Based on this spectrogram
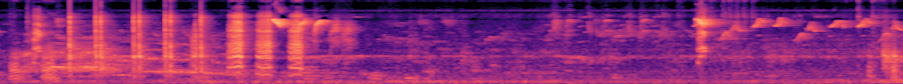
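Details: A jalak kebo (Javan myna) gives a quick run of harsh clicking, chattering notes, then after a lull switches to a series of thin, high whistled chirps.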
